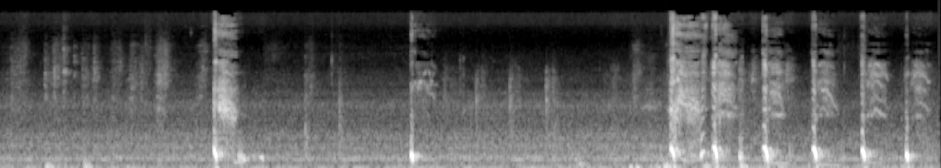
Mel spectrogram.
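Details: Adult with cough variant asthma coughing after a cold outdoor run, after using inhaler, lightheaded, earlier coughed to vomiting: persistent coughing fit.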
